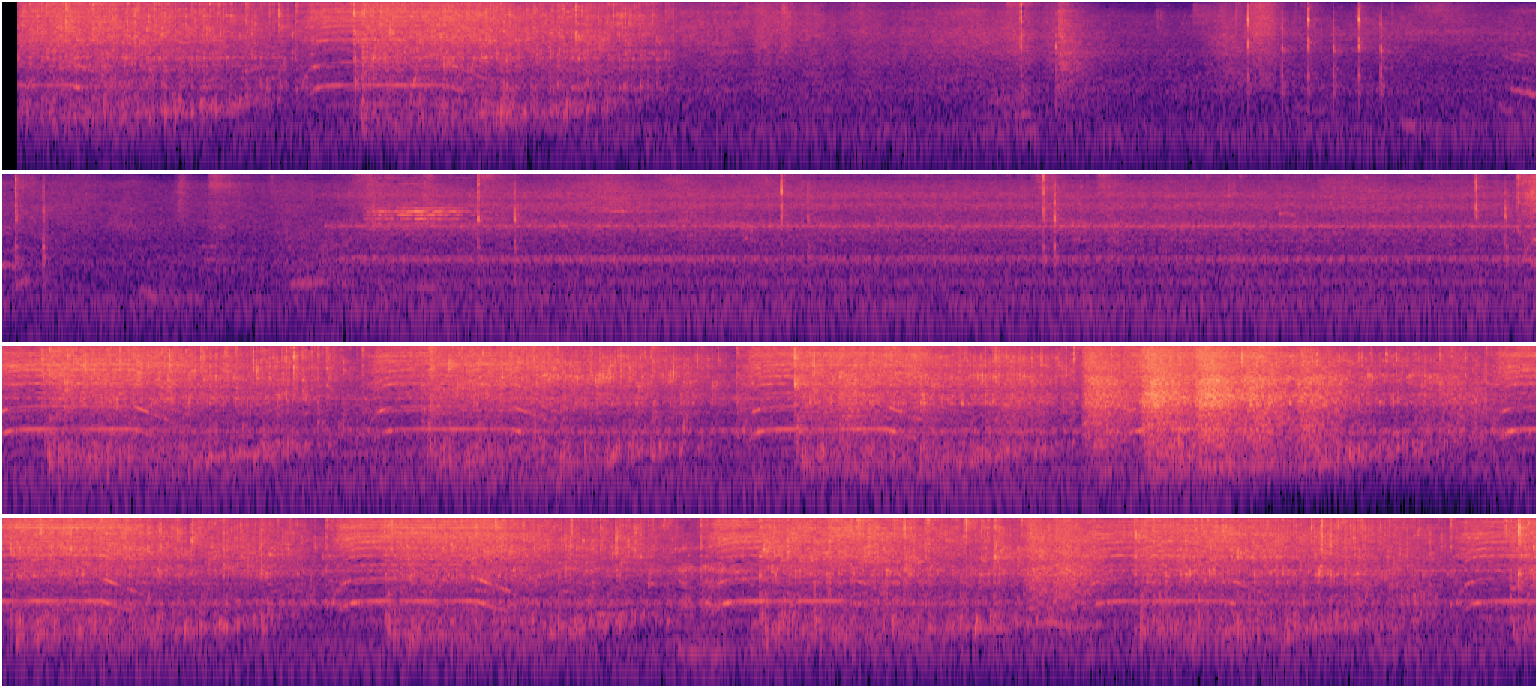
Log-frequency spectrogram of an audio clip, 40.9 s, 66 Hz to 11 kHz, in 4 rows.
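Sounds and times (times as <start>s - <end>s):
pump running: 0.1s - 5.2s, 19.5s - 40.9s
click: 8.3s - 9.3s.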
